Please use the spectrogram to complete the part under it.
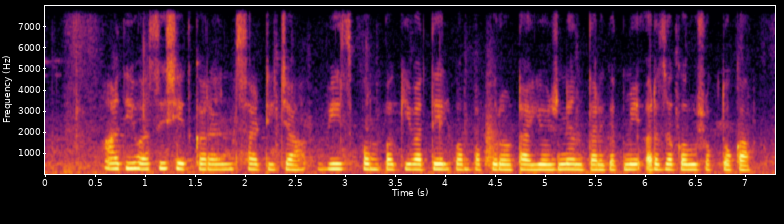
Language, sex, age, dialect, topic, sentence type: Marathi, female, 18-24, Standard Marathi, agriculture, question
